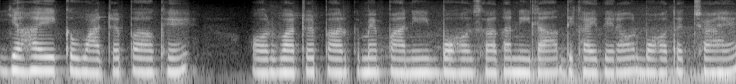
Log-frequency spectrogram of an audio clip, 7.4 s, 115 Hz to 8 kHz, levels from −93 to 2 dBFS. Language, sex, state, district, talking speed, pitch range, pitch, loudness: Hindi, female, Maharashtra, Chandrapur, 170 wpm, 205-215 Hz, 210 Hz, -16 LUFS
